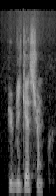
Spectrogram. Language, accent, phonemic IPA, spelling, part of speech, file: French, France, /py.bli.ka.sjɔ̃/, publication, noun, LL-Q150 (fra)-publication.wav
- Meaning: 1. publication 2. publicizing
